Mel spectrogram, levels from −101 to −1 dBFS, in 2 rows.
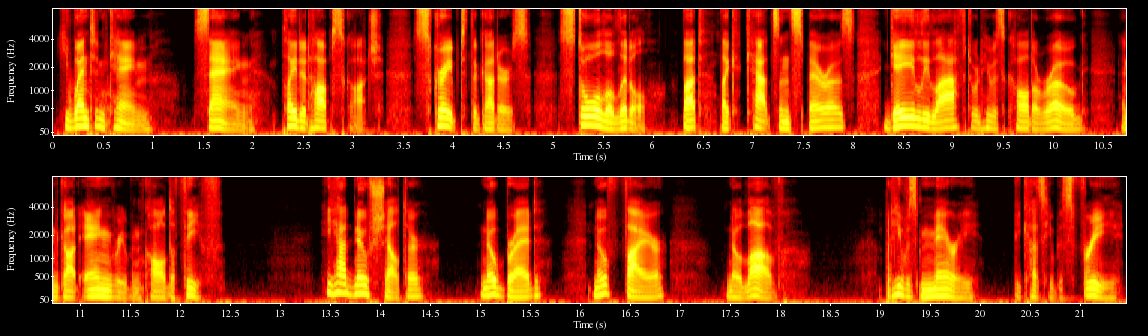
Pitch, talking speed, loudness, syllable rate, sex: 110 Hz, 145 wpm, -24 LUFS, 4.3 syllables/s, male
